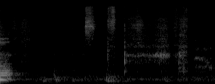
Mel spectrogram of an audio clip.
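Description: A few short rubbing scrapes as a washing machine hose connector is pushed and twisted onto the drain-off valve at the bottom of a central heating magnetic filter.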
